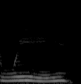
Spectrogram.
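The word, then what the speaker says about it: oui: to say yes you say we and it's pronounced we which makes no sense at all well I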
